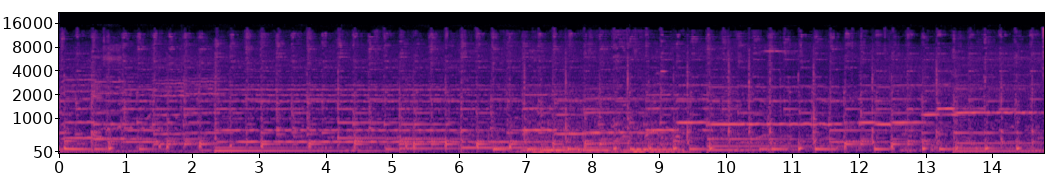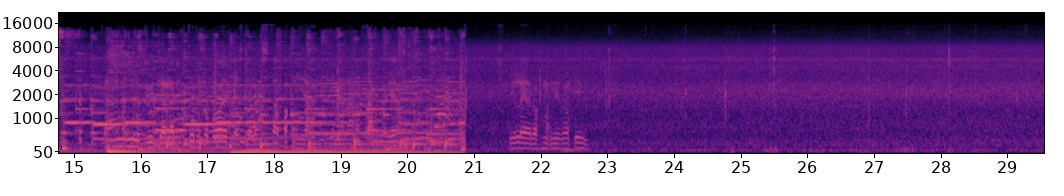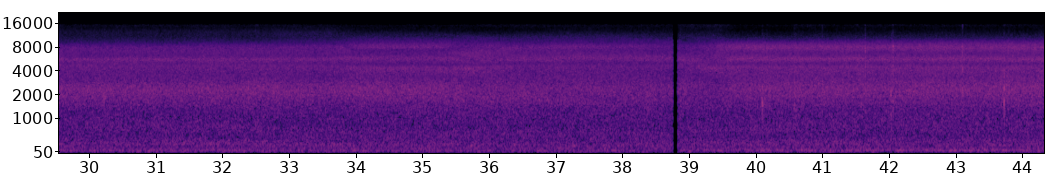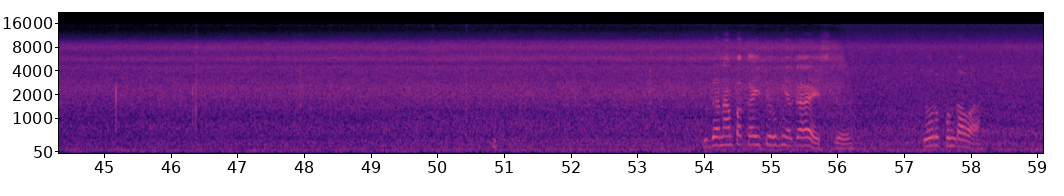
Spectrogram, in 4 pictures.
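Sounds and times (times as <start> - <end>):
waterfall rushing: 0.0 - 59.0.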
